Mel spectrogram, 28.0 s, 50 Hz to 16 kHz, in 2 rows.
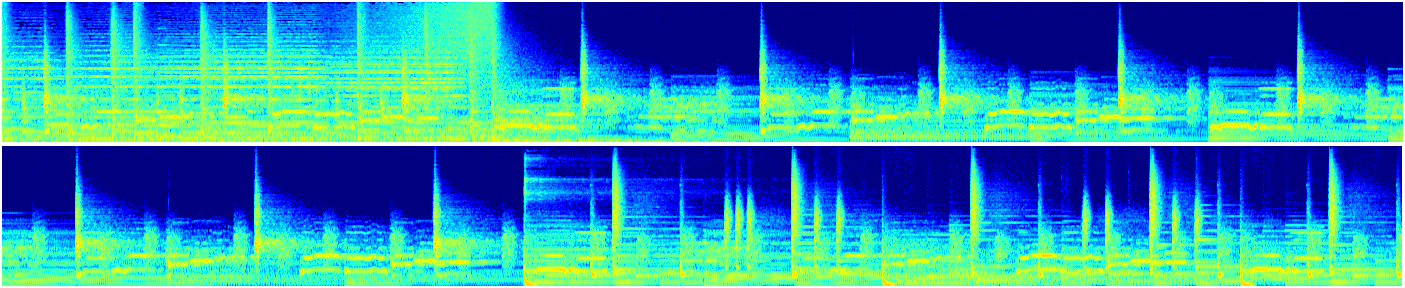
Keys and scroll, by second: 4.0 2, 5.3 s, 9.5 s, 18.3 s, 21.3 s, 22.5 s, 24.2 alt+e, 25.6-27.6 typing.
